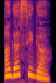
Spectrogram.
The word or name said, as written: ಅಕ್ಷಕ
